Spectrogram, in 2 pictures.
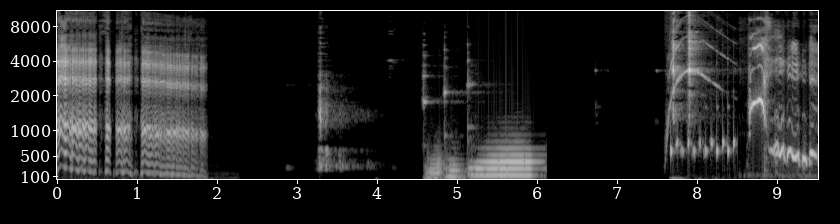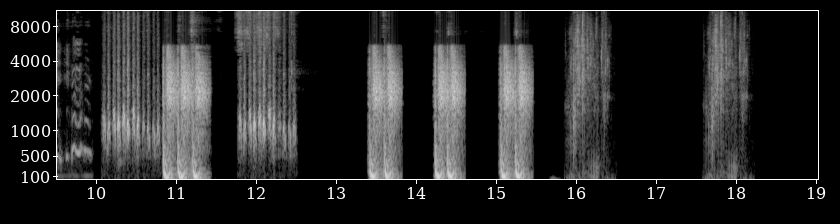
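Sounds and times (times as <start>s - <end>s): sliding whistle tones: 7.6s - 8.4s.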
